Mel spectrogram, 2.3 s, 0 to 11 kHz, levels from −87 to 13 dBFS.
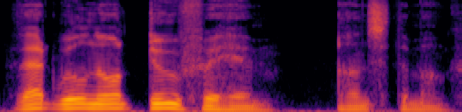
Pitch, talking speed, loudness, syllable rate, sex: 105 Hz, 235 wpm, -16 LUFS, 6.0 syllables/s, male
